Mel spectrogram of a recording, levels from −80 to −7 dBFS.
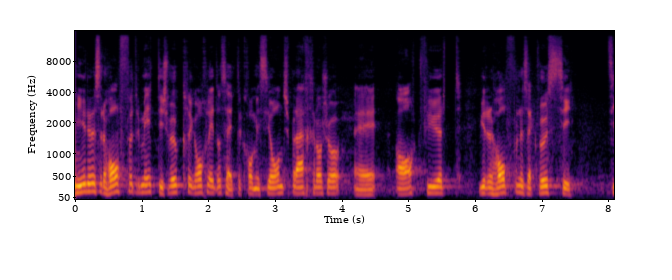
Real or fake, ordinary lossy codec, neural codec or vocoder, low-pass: fake; none; codec, 44.1 kHz, 7.8 kbps, Pupu-Codec; 14.4 kHz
